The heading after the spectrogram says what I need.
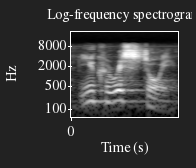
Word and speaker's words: Eucharist: is really interesting it uses a word that's pronounced Eucharist Eucharist and we get an English word from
